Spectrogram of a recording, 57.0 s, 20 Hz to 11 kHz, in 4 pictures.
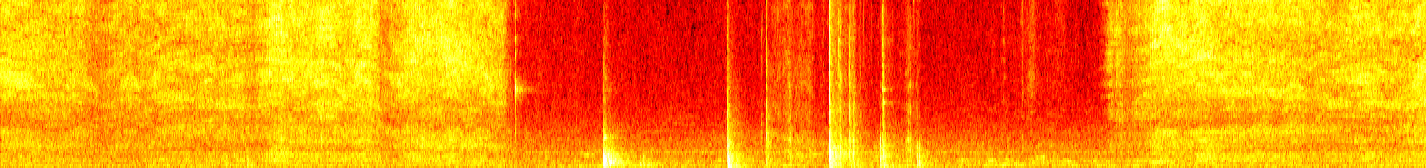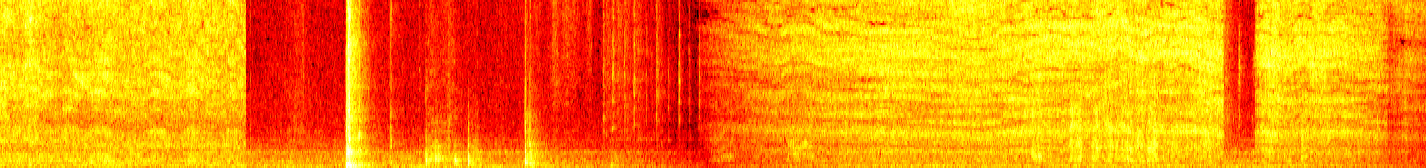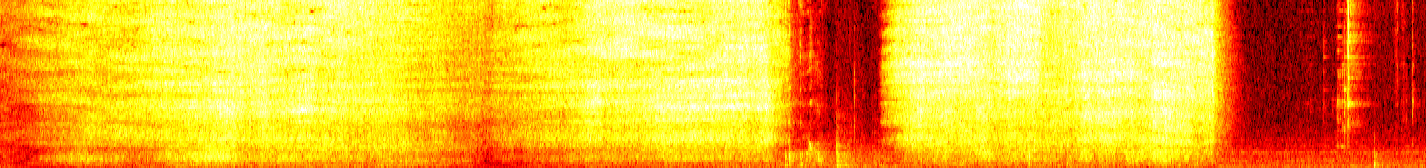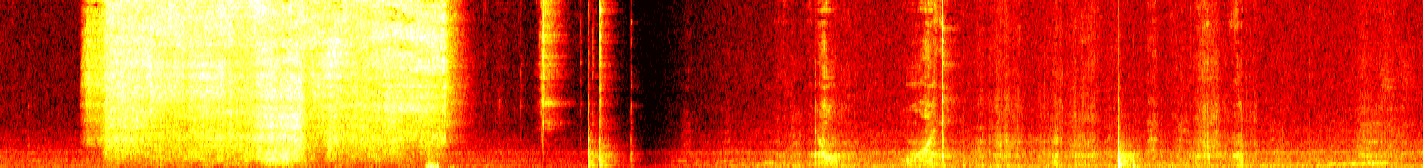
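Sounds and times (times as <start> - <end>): compressed air blow gun hissing: 21.6 - 36.4, 37.4 - 40.8, 43.6 - 47.4.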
